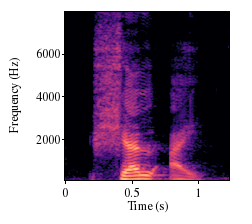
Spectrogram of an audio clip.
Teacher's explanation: Shall I, here the first vowel and I the second vowel. The first one is unstressed, I is stressed. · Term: iamb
